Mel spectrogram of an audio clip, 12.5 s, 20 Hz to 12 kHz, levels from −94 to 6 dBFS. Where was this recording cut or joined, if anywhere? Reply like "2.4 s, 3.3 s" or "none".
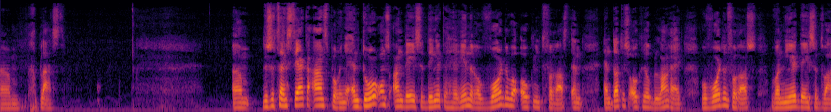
3.8 s, 5.9 s, 10.9 s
